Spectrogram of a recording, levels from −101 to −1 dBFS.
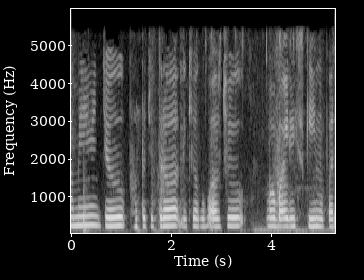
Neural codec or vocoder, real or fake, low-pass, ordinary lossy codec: none; real; 5.4 kHz; MP3, 48 kbps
